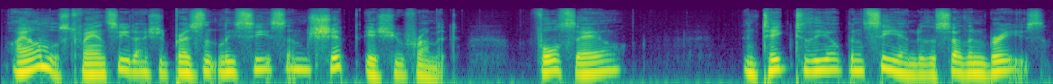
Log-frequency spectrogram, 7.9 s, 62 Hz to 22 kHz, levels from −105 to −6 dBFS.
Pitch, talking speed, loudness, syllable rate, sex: 150 Hz, 180 wpm, -18 LUFS, 5.3 syllables/s, male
